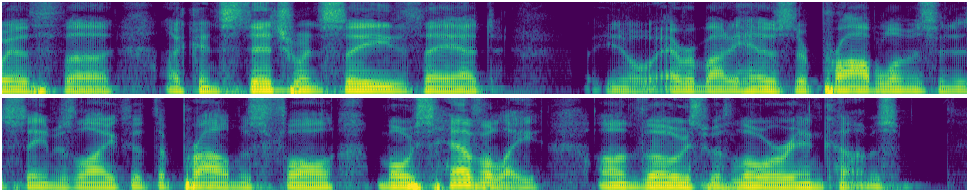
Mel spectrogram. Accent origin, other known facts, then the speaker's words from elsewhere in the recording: Missouri, United States; Kentucky was the first place I came outside of my home state, Missouri. I'm from Missouri.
